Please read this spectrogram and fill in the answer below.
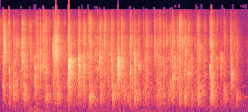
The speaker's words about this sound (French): Applaudissez-les !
